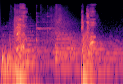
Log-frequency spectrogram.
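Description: Cartoon background music with held notes, broken twice by a cartoon character's short gleeful vocal outbursts, once about half a second in and again near the end.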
